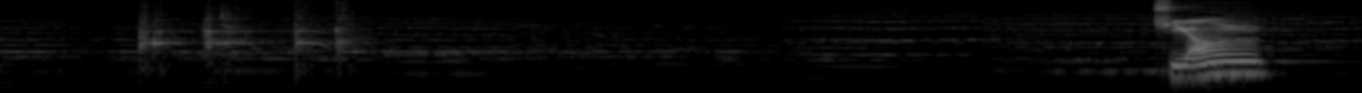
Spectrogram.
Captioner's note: audience applauds; audience cheers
